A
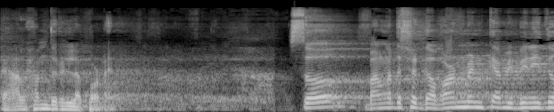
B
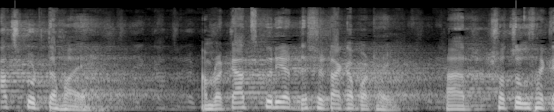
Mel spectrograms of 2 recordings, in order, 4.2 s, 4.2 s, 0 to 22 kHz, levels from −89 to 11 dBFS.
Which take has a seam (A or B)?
A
